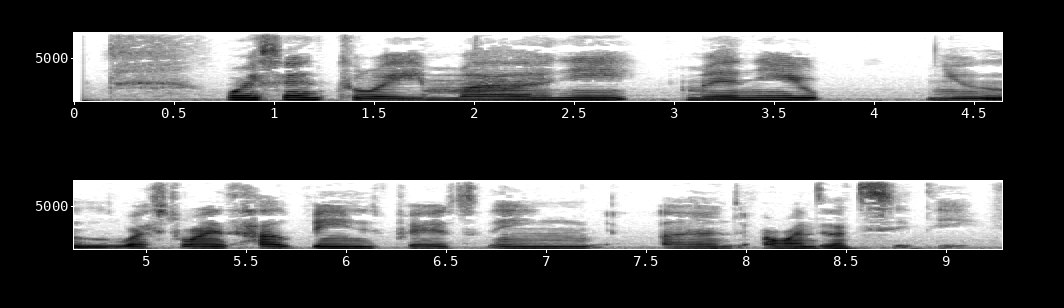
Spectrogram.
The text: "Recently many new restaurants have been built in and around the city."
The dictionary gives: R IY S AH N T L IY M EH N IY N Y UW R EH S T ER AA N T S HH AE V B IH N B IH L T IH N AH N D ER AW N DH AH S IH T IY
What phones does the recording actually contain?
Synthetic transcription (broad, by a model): W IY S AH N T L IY M EH N IY N Y UW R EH S T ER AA N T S HH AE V B IH N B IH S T IH N AH N D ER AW N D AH S IH T IY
